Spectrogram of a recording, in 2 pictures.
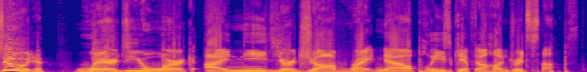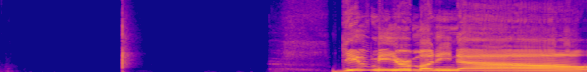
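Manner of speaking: overexcited, high, very loud, very slow, drawn out. Reacting to a viewer's message about big pay, overexcited. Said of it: "I got a little too excited".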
